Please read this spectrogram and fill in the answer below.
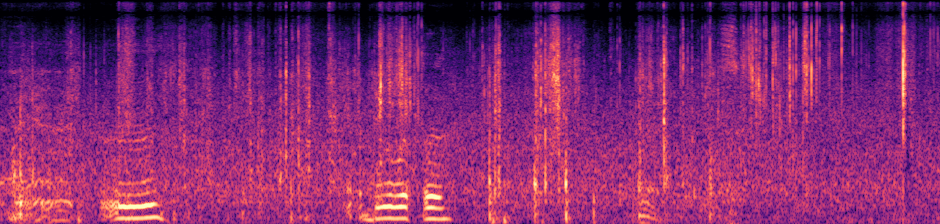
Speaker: Now, not only does it beep every time you lock it and unlock it, it beeps on touch.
